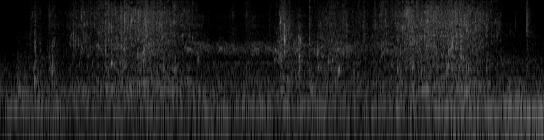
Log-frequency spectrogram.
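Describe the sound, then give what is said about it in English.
Water trickles and splashes in two longer swells with small drips and clicks between them, over a low steady hum, as water is used for a makeshift bath and to clean injuries. Nobody speaks. “No need in wasting this water. Might as well take me a poor man's bath and clean up his damn injuries.”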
